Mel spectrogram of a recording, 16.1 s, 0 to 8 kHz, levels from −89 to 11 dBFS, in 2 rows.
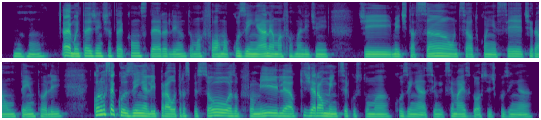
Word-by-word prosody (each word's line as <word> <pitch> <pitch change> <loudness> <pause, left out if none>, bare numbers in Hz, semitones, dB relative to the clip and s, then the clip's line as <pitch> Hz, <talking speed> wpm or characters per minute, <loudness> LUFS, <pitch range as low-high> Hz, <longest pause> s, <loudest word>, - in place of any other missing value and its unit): Uhum. 120 0 -2 0.3
É 155 -1 +6
muita 130 +2 +3
gente 135 0 0
até 125 -2 -3
considera, 130 -2 -2
ali, 115 -1 -2
ainda 120 +1 -3
uma 120 +1 -2
forma 115 0 -2
cozinhar, 120 -1 +2
né, 125 - +3
uma 115 -1 +1
forma, 115 +1 -4
ali, 110 -1 0
de 110 0 -2 0.5
de 115 -1 +2
meditação, 120 +2 0
de 120 - -6
se 120 - -11
autoconhecer, 110 +2 -3
tirar 120 -2 -3
um 115 +1 0
tempo, 115 +1 -2
ali. 115 +3 -1 0.4
Quando 205 +4 +6
você 230 0 +4
cozinha, 140 -5 +4
ali, 125 0 +3
pra 125 -1 +1
outras 125 +2 -1
pessoas 140 +3 +2
ou 130 - 0
pra 135 - -18
família, 130 0 +2
o - - -3
que 160 - -17
geralmente 135 -4 +3
você 125 - -4
costuma 115 -2 -2
cozinhar, 115 -5 -2
assim, 115 +3 -6
que 110 - -5
que - - -19
você 130 - -9
mais 115 -2 0
gosta 110 0 -6
de 110 - -14
cozinhar? 110 -1 -4
120 Hz, 180 wpm, -22 LUFS, 115-130 Hz, 0.5 s, É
